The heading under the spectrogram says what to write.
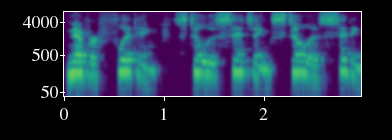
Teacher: it over the trochaic and that's because the trochaic rhythm goes you really bite down on that first syllable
